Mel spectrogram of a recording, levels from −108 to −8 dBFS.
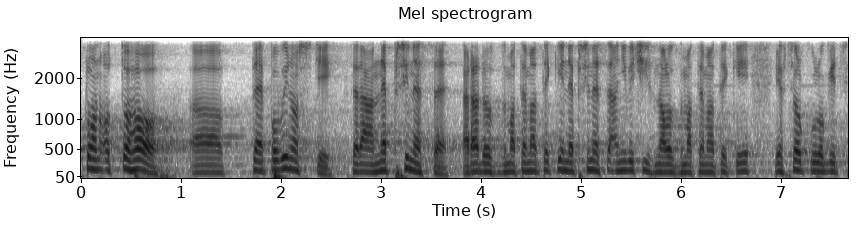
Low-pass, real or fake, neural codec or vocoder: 3.6 kHz; real; none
